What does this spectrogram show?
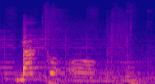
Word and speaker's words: bagoong: And how do you pronounce this one? Bagoong. Bagaong.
